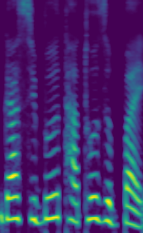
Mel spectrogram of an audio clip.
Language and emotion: Bodo, neutral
